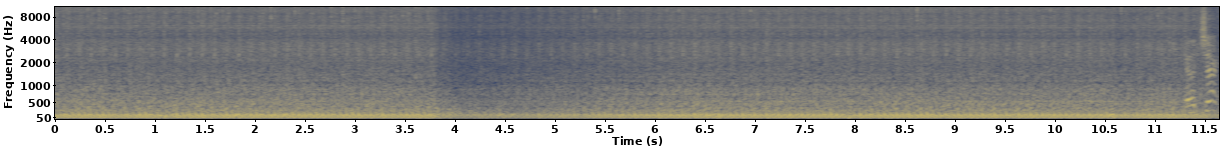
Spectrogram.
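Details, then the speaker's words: 1972 VW Super Beetle, first run, still smoking, owner thinks it is running on fuel in the carburetor bowl with the gauge reading empty: steady, even, low chugging idle with no skips or knocks; normal idle. "she's still smoking that's running on the what's in the carburetor i believe god just sounds good man"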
